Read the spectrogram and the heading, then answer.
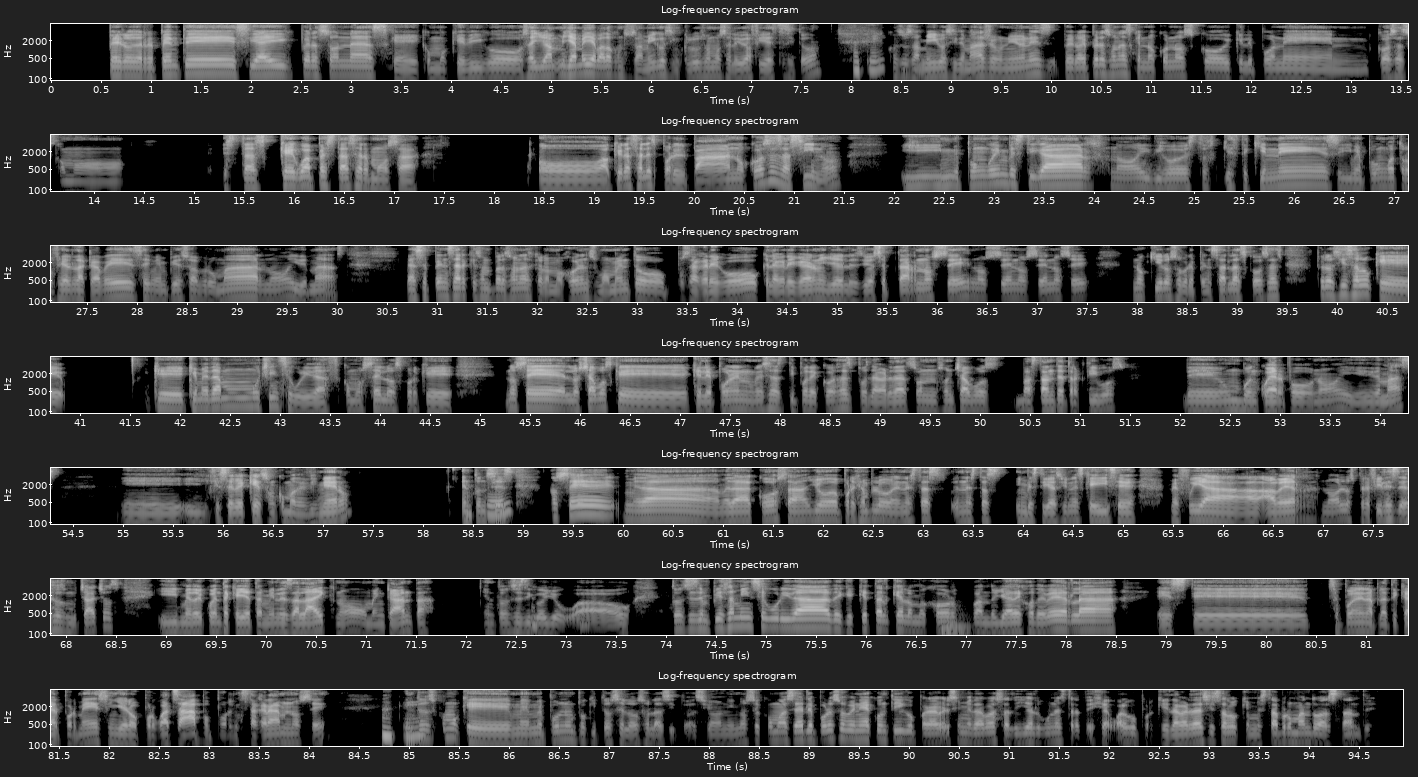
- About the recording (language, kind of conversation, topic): Spanish, advice, ¿Qué tipo de celos sientes por las interacciones en redes sociales?
- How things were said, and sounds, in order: other background noise; chuckle; drawn out: "este"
